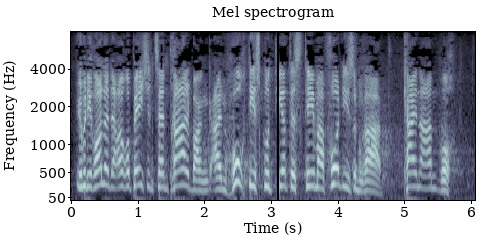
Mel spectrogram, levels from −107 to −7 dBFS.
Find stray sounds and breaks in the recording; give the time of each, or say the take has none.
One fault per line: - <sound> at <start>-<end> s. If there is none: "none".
- dropout at 3.1-3.1 s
